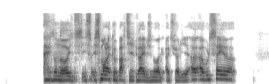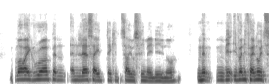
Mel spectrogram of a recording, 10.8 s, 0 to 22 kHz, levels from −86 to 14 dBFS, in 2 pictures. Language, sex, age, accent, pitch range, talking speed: English, male, 20-39, French, 120-140 Hz, 210 wpm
